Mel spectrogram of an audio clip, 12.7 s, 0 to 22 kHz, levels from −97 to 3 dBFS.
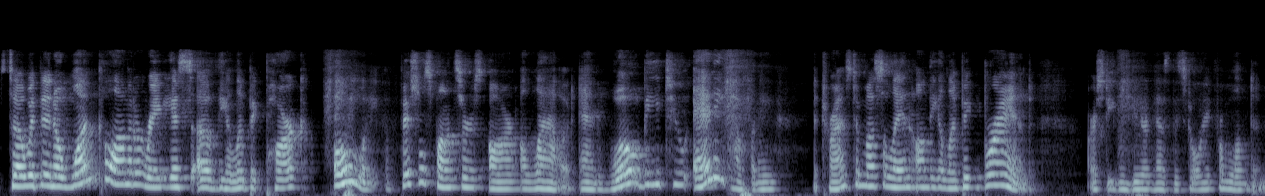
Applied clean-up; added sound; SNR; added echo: neural mask model DeepFilterNet 3.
